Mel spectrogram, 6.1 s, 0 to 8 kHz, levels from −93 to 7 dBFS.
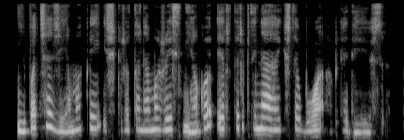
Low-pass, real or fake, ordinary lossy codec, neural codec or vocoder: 7.2 kHz; real; MP3, 64 kbps; none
